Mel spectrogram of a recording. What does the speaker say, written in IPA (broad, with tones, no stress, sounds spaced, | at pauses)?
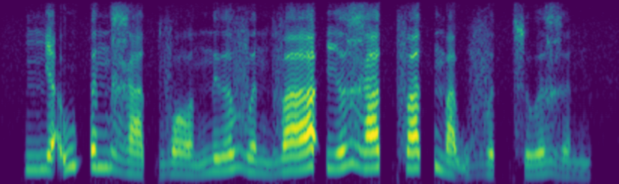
ɲ a̰˧˥ w ʔ ə˧ n ɣ a˨˩ t̚ v ɔ˨˩ n ɨ˨˦ ə̯ v ə˨˩ n v aː˨˦ ʔ i˨˦ ə̯ ɣ a˦˥ t̚ f a˦˥ t̚ m a̰˧˨ w v ə˨˩ t̚ s u˨˦ ə̯ ɣ ə˨˩ n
